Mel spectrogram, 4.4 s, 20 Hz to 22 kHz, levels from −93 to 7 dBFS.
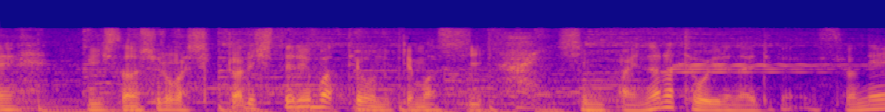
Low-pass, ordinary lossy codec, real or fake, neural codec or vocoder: none; none; real; none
